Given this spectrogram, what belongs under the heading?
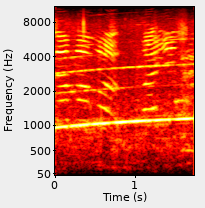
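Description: An ambulance siren sounds amid a crowded temple setting at Tiruchendur, a loud, steady wailing tone with higher warbling overtones over background crowd noise.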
